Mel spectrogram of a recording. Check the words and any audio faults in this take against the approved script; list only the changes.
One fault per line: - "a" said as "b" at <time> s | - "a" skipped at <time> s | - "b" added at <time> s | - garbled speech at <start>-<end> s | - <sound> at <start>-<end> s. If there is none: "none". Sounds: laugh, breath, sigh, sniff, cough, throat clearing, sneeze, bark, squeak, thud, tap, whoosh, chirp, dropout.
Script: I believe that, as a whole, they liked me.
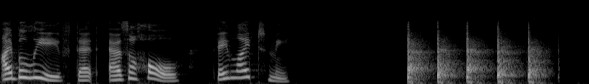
- thud at 4.1-5.6 s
